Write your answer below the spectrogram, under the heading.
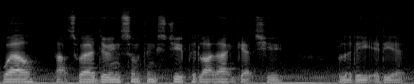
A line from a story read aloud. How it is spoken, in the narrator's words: Harry muttered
